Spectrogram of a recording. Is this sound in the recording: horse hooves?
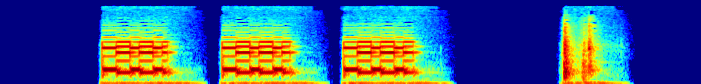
no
